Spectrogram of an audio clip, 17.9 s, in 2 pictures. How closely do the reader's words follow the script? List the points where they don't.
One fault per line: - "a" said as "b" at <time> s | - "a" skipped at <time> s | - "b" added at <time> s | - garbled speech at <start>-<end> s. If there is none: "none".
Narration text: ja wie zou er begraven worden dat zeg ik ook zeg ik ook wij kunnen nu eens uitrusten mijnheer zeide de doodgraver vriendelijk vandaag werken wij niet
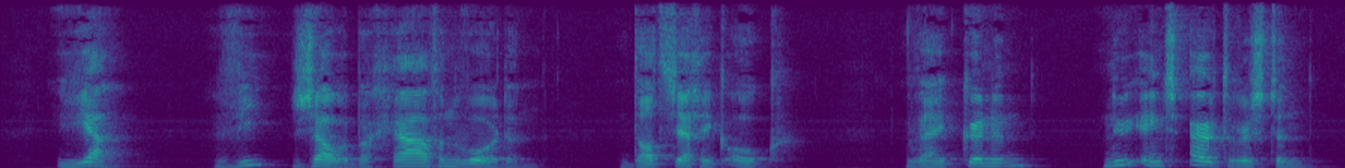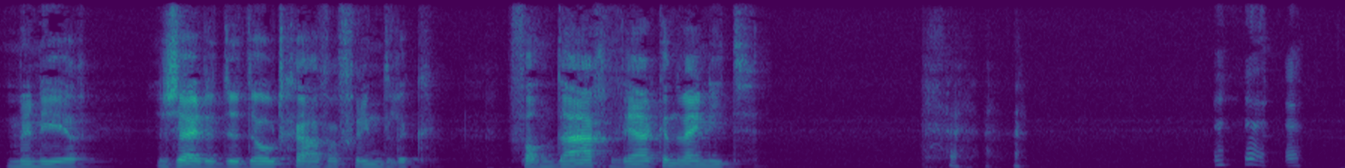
- "zeg ik ook" skipped at 5.3 s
